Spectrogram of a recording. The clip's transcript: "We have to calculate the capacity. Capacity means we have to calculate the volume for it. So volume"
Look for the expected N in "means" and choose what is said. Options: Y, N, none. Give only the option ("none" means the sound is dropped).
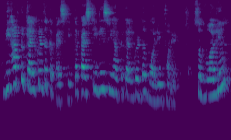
none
